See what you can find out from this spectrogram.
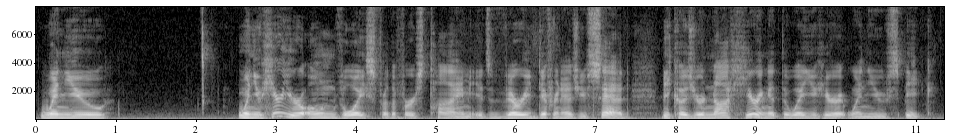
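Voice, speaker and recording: A mellow-voiced older man with a somewhat low pitch talks through his work in a community TV interview. He speaks in a measured, explanatory way and often restarts his sentences. He sounds relaxed and informative. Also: lo-fi sound. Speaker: voice actor guest.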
